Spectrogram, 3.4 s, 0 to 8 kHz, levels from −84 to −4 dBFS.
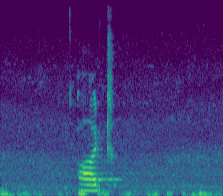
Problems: constant background noise, echo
